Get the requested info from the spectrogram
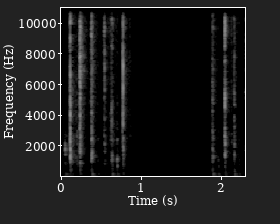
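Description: Computer keyboard keys clicking as a word is typed: a quick run of keystrokes in the first second, then a couple more near the end.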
